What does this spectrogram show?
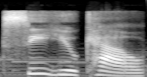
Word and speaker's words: cacao: in our Afghan biscuits cacao pronounced Cu cow refers to the Theobroma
